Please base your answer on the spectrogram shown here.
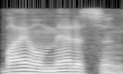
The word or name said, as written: biomedicine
